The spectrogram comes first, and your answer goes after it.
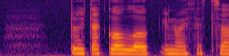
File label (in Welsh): "golwg", Welsh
